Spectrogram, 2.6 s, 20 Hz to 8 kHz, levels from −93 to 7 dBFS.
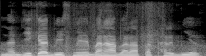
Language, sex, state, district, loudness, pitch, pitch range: Hindi, male, Arunachal Pradesh, Lower Dibang Valley, -17 LUFS, 145 Hz, 135-155 Hz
